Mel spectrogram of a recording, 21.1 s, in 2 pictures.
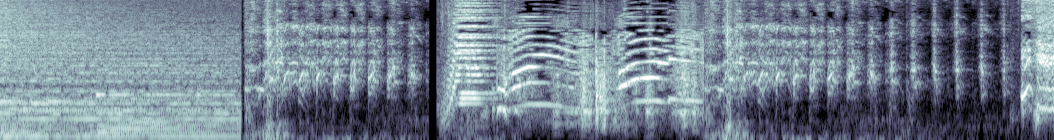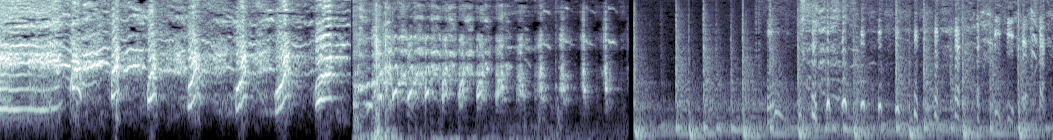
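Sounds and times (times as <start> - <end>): person laughing hard: 7.0 - 16.8, 18.2 - 21.0.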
